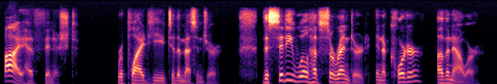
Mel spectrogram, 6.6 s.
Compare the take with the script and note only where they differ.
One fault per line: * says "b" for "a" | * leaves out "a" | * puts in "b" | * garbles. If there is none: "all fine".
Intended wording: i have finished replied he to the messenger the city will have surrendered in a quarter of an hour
all fine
